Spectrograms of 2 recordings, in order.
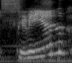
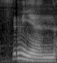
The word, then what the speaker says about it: Simeon: a fighting for him it's actually it's actually pronounced simian oh my god Simeon oh my gosh dude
